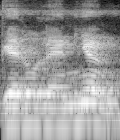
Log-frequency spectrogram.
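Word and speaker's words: Garoghlanian: No member of द गैरोलेनियन, देखिए गैरोलोनियन, इसमें जीएच को साइलेंट कर देंगे तो आ जाएगा गैरोलोनियन family could be a thief.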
